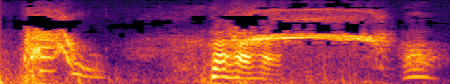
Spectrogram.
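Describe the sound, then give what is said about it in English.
A person screams loudly in three bursts: a shrill opening cry, a long sustained high-pitched wail, then a short final yelp, all piercing with no talking. “You're loud. Don't scream.”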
